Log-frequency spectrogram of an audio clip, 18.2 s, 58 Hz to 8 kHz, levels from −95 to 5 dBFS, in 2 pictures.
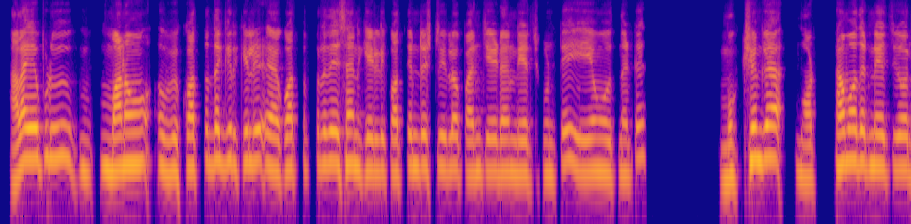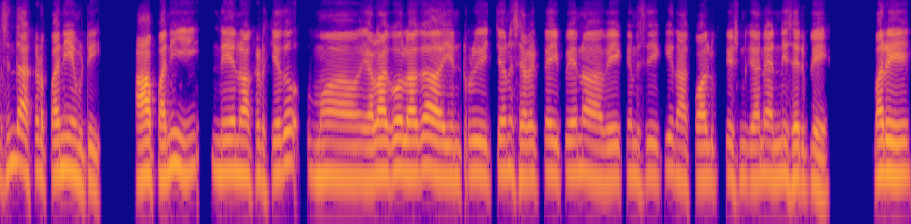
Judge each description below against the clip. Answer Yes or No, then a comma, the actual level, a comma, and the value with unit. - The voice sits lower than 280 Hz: Yes, medium, 185 Hz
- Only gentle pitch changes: No, average, 3.1 semitones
